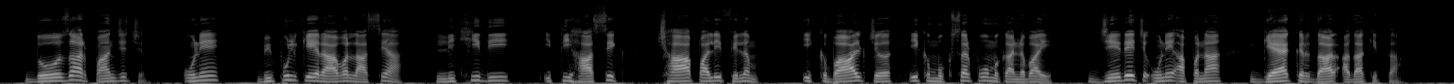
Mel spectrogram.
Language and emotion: Dogri, neutral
